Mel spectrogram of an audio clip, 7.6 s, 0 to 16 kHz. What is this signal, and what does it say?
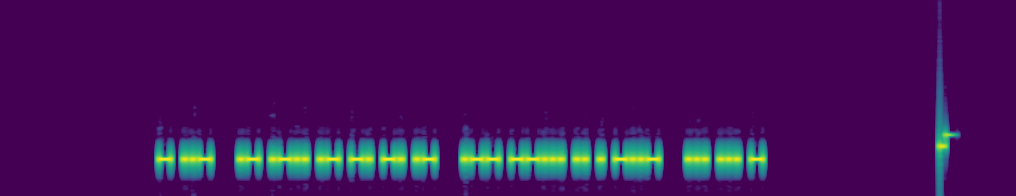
Morse code, heard as a keyed tone, about 40 wpm, 700 Hz. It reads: TU ALANNA W7IEX SST
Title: K1USN SST QSO Practice - 40wpm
